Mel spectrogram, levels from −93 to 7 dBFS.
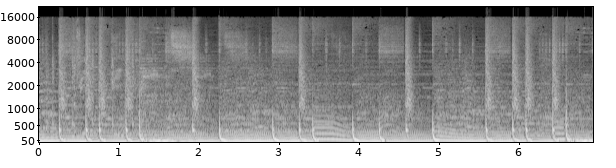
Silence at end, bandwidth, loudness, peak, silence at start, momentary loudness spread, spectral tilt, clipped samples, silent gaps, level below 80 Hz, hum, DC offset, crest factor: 0 s; 16.5 kHz; -11 LUFS; 0 dBFS; 0 s; 2 LU; -4.5 dB/octave; 0.1%; none; -8 dBFS; none; under 0.1%; 8 dB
